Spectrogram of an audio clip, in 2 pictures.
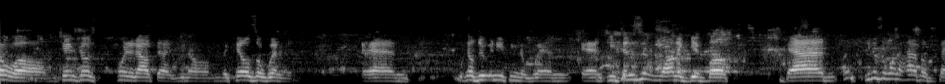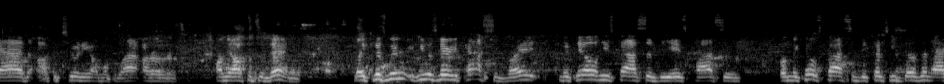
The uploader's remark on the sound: LIVE from Bright Side Night. Coming to live from the arena.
